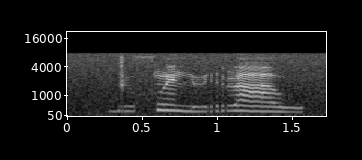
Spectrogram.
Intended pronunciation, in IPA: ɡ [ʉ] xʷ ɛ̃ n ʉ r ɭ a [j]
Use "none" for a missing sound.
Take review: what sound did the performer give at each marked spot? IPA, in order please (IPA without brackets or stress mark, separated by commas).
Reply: ʉ, w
